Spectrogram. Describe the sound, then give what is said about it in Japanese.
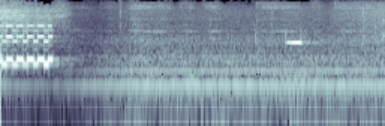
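A shop telephone rings with a reservation call: one short, loud electronic trill at the very start, then it cuts off, leaving a low steady hum with no one speaking. “えー、なんと電話でございま”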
